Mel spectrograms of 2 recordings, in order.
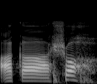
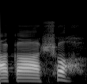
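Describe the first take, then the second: No difference in how they are said.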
